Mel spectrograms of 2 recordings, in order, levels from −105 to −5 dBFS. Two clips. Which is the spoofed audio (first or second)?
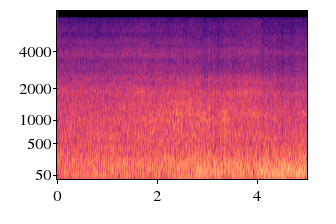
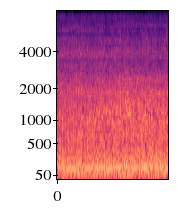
second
